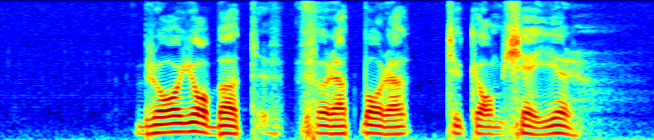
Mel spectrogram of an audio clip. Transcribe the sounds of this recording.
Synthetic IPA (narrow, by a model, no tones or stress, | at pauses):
bɾɑːjɔbːat̪fœɾat̪bɑːɾa | t̪ʰʏkːaɔmɕɛjːəɾ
